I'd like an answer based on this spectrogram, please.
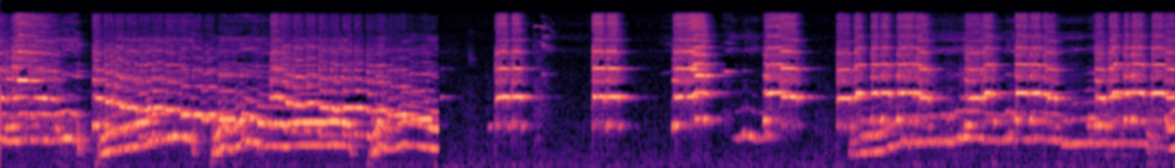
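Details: Siberian Husky howling along with a harmonica, its long gliding, wavering howls rising and falling for about six seconds, then short bright harmonica notes and chords with pauses, applause-like sounds nearby.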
